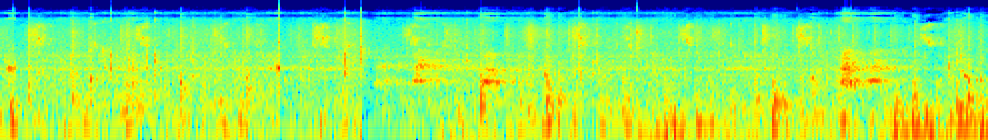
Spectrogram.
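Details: Four-week-old Siberian Husky pups play fighting with their siblings: dense, scrappy growls and little yelps overlap throughout, with scuffling noise and a few sharp clicks.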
